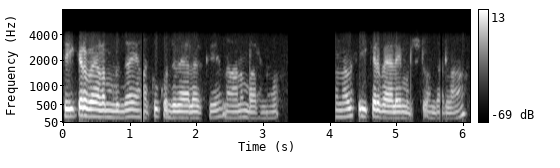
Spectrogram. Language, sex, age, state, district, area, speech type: Tamil, female, 45-60, Tamil Nadu, Erode, rural, conversation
